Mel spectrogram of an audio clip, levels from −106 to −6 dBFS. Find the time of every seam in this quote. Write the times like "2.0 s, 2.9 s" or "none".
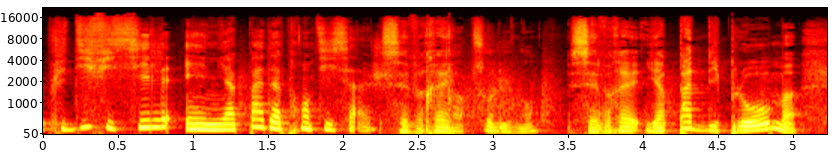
none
